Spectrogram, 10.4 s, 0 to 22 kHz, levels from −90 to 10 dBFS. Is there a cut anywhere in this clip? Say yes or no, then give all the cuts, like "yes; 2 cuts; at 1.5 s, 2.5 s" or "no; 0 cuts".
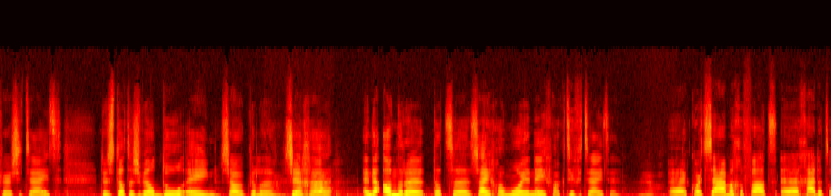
no; 0 cuts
